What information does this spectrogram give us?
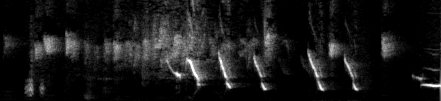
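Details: Courting white-rumped shama singing: scattered high thin notes, then a series of sharp downward-slurred whistles, ending on a lower sustained whistle.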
